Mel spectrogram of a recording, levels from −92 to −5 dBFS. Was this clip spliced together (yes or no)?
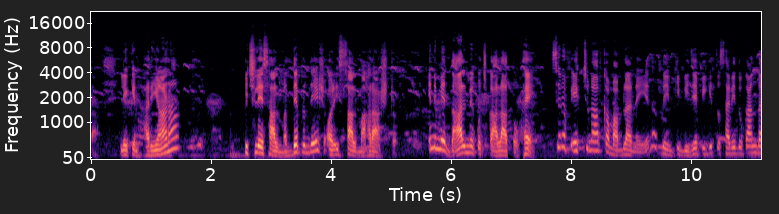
yes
